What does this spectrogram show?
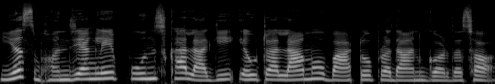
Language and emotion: Nepali, neutral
